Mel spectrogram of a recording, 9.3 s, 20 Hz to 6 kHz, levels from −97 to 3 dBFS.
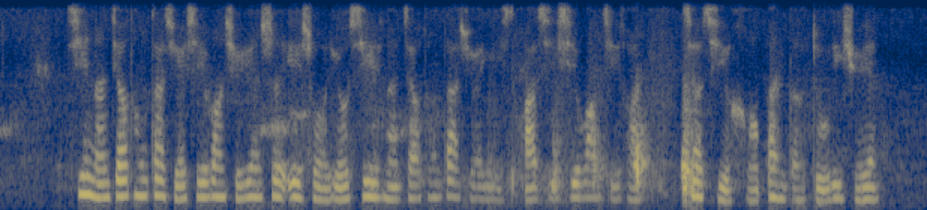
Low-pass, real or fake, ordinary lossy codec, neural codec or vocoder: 5.4 kHz; fake; Opus, 16 kbps; vocoder, 22.05 kHz, 80 mel bands, WaveNeXt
